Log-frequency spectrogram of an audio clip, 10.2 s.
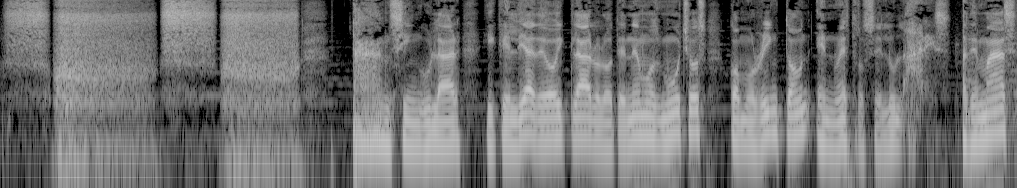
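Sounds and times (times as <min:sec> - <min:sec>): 
movie villain's mechanical respirator breathing: 0:00.0 - 0:03.2
speech: 0:03.9 - 0:10.1.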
